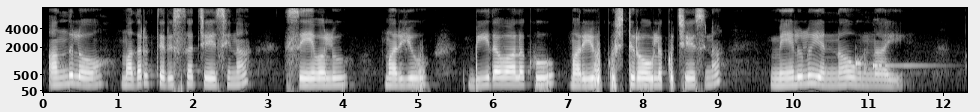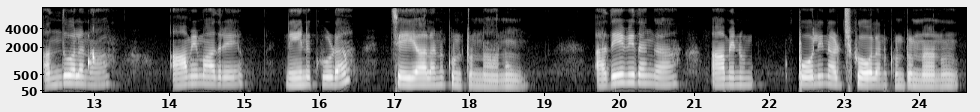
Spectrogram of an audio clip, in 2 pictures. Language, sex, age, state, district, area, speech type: Telugu, female, 45-60, Andhra Pradesh, Kurnool, urban, spontaneous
